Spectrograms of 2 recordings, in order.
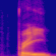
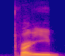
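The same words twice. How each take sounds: The two takes are said the same way.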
